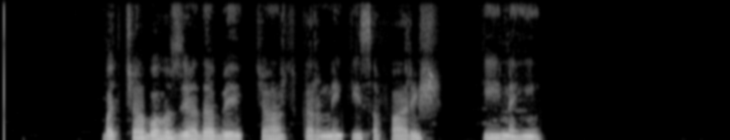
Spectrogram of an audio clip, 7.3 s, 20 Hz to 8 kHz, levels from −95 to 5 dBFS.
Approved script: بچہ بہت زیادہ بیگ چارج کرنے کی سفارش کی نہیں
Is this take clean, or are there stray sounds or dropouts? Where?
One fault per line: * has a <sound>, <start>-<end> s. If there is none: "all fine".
all fine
